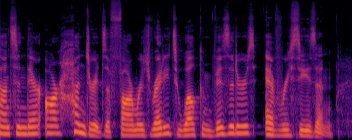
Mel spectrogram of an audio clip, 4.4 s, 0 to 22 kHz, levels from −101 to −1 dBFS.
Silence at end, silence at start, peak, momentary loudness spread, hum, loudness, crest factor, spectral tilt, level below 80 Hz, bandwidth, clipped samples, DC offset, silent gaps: 0.25 s; 0 s; -16 dBFS; 4 LU; none; -36 LUFS; 20 dB; -5.5 dB/octave; under -90 dBFS; over 20 kHz; under 0.1%; under 0.1%; none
